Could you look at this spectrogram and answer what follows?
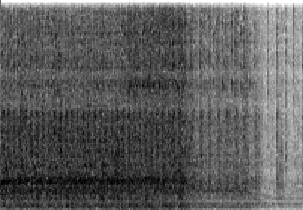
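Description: A sewing machine back stitches a pillowcase seam with a fast, close mechanical whir that runs steadily, then slows and fades toward the end, with no one talking.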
